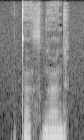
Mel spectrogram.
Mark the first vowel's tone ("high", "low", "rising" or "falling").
rising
